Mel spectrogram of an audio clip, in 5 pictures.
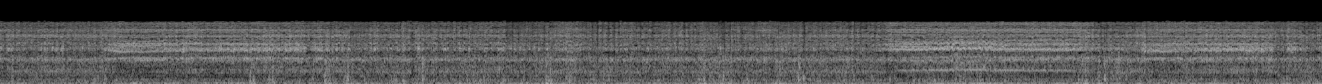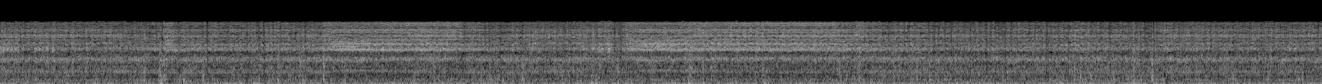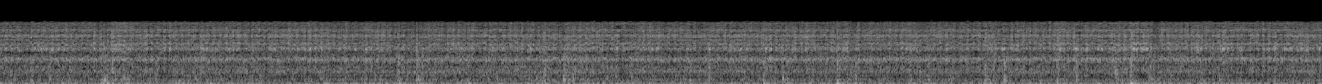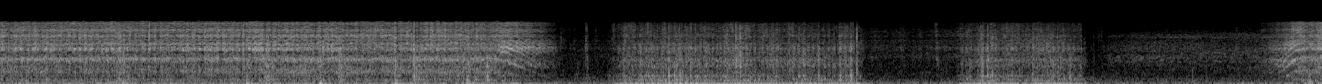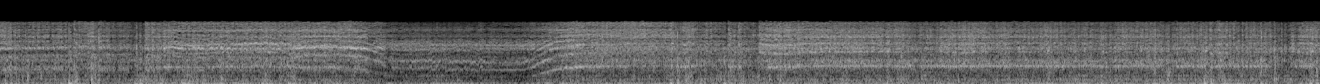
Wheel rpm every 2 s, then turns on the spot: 170, 170, 170, 170, 160, 170, 170, 170, 170, 160, 170, 170, 170, 170, 170, 170, 170, 170, 170, 170, 170, 170, 70, 30, 10, 10, 110, 200, 140, 190, 230, 230, 230.
46-52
